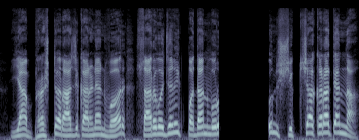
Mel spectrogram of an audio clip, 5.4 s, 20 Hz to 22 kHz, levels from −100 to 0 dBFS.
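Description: At 3.29 s, right after "या भ्रष्ट राजकारण्यांवर सार्वजनिक", the speech stops dead. This is an audio dropout to silence. The gap runs to 4.04 s, about 0.75 s in all. Nothing fills it. There is no room tone, only silence. The speech then resumes mid-flow. Whatever was said in that stretch is lost. The likely cause is an input that briefly disconnected or muted while recording carried on.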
